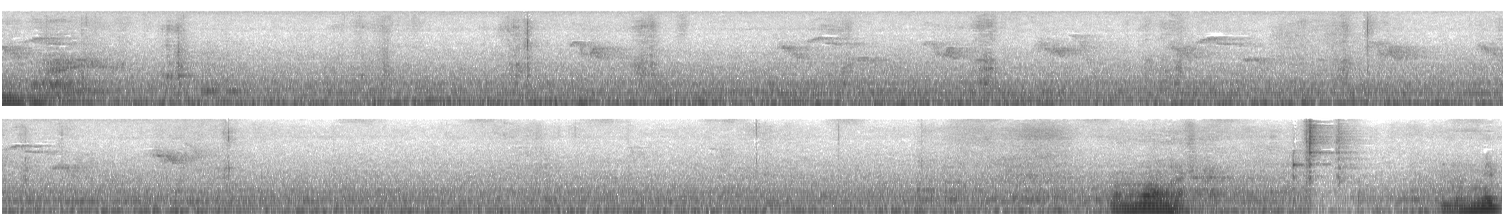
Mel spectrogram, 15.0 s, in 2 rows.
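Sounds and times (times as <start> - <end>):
low background hum: 0.0 - 15.0
bird chirping: 2.5 - 8.8.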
